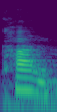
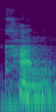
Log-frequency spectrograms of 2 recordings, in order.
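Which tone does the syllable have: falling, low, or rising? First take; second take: falling; low. First: The syllable is said with a falling tone. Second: The syllable is said with a low tone. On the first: "ไม่โทขั้น" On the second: "ไม่เอกขัน"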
